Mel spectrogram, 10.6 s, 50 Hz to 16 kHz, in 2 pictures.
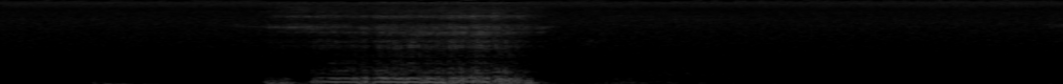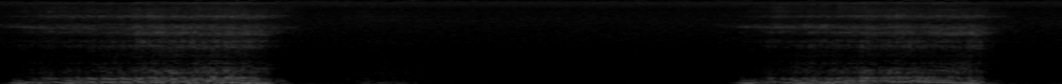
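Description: Loud rattling snores on each breath in, about 16 a minute, with quiet pauses between; ordinary snoring.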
